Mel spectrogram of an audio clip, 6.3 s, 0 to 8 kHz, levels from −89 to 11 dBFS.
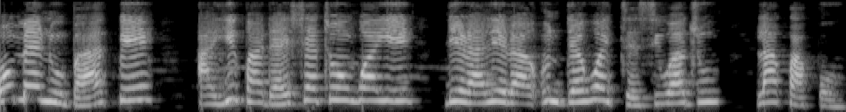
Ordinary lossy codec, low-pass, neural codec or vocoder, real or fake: none; 7.2 kHz; none; real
